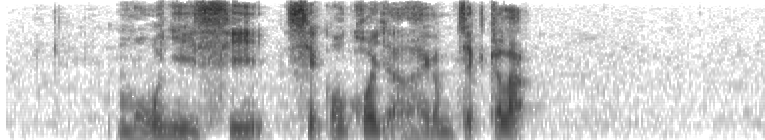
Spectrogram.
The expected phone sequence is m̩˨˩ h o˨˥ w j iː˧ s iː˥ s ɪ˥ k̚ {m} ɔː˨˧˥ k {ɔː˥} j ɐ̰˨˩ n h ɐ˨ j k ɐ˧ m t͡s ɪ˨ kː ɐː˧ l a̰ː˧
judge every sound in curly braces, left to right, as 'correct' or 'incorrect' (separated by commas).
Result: incorrect, incorrect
